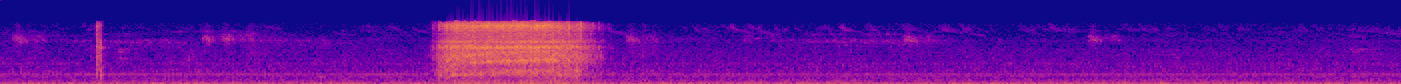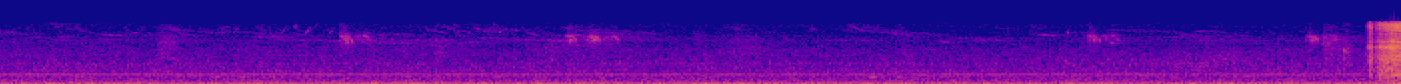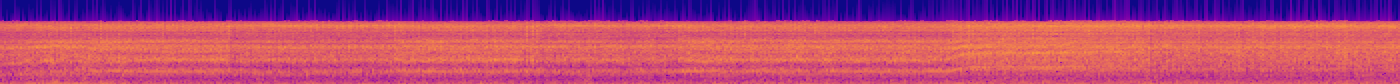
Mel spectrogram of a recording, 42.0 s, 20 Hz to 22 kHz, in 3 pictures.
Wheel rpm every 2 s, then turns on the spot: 0, 0, 70, 0, 0, 0, 0, 0, 0, 0, 0, 0, 0, 10, 140, 160, 160, 160, 170, 230, 230.
none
